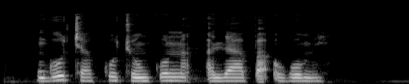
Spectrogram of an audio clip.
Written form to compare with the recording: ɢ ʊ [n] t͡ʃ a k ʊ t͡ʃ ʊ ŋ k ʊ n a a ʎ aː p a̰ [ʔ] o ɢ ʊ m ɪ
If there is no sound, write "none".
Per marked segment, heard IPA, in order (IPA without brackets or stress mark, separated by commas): none, ʔ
